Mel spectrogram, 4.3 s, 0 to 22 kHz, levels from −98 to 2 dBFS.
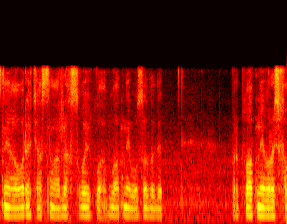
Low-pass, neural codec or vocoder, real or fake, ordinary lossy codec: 7.2 kHz; none; real; none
